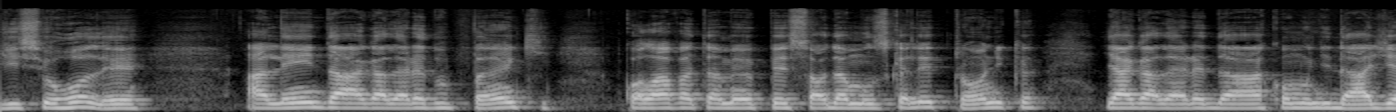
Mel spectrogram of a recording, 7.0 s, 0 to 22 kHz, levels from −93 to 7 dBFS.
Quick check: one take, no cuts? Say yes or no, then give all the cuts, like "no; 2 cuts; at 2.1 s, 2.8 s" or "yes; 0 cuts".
yes; 0 cuts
